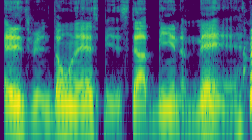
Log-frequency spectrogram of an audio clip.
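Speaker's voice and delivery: low, slow, mumbled Rocky imitation. Friend imitates how Matt would sound after surgery, low and slow. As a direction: do a slurred Rocky Balboa. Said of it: "talking like that".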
